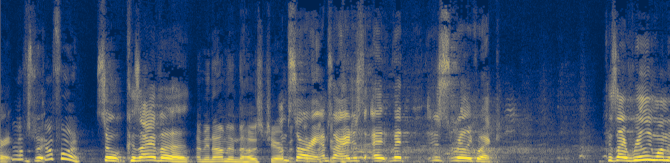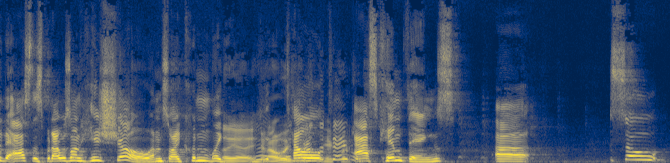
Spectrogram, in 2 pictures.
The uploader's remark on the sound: Recorded January 19 at the Avalon Hollywood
